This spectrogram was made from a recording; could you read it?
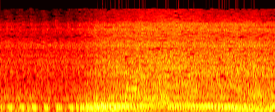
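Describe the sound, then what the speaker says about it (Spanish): A motorcycle engine revving up as the throttle is opened, a loud close low rumble that climbs from a lumpy idle into a sustained higher roar. "Vamos a escuchar el encendido de la moto."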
